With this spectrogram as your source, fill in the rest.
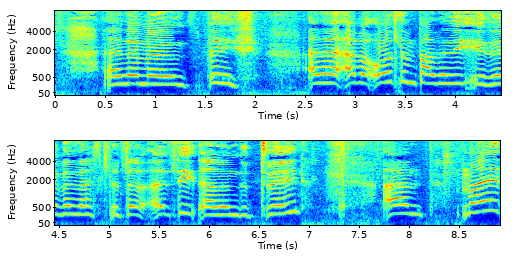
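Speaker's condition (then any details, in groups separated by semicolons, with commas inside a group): Cerebral palsy; cognitive function unaffected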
